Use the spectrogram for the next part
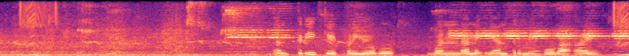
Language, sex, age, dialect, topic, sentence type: Magahi, female, 36-40, Western, agriculture, statement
